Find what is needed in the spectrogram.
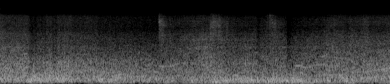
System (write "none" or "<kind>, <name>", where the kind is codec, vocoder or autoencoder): none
